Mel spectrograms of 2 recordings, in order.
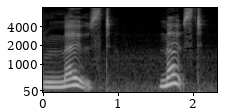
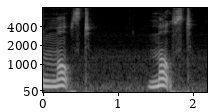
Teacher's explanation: Most 这个单词呢，英音和美音的发法，我们注意英音里面呢，这个词有一个双元音的滑动 · Shown in: first take · ，这里面是 most. Most.美音的话是 most.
